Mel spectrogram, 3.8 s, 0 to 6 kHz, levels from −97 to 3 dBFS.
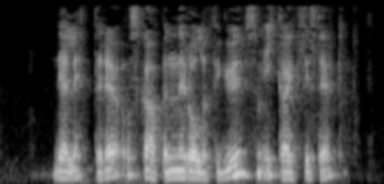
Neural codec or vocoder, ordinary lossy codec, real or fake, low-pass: none; MP3, 48 kbps; real; 5.4 kHz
